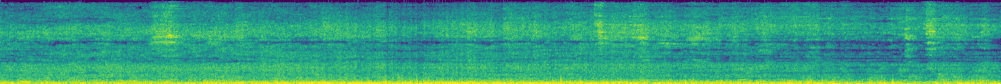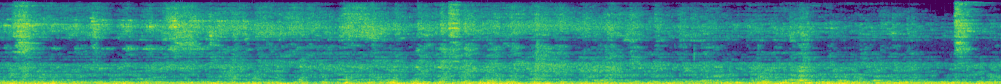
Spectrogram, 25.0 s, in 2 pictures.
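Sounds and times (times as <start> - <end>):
train wheels rumbling on rails: 0.0 - 25.0
high-pitched wheel squeals: 11.2 - 16.0.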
